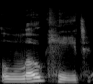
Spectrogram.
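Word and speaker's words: Loc8: So, this I'm holding it up on the video version is the Journey Locate Versa Wallet. And locate is spelled L O C 8 like the number.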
